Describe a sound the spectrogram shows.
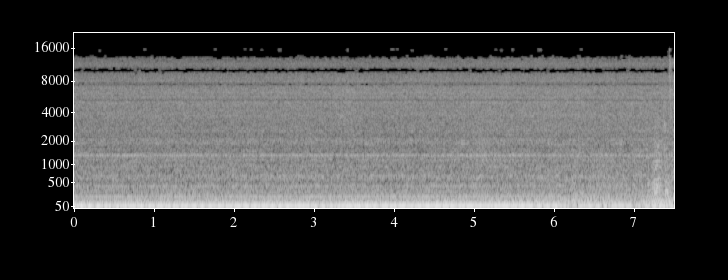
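A bus engine rumbles low and steady from inside the cab.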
